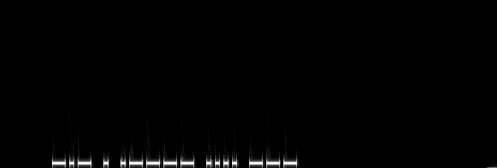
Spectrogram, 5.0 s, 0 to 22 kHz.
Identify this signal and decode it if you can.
Morse code, heard as a keyed tone, about 28 wpm, 700 Hz. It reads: KE1HO
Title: USA Call Signs - 5 Characters - 28wpm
